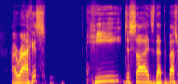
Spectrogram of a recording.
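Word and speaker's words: Hyrcanus: One of them is a guy named, hold on, I think it's Hyracus, but I just want to get the pronunciation right. Yeah, Hyracus.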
